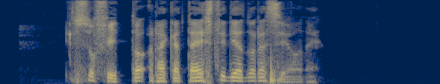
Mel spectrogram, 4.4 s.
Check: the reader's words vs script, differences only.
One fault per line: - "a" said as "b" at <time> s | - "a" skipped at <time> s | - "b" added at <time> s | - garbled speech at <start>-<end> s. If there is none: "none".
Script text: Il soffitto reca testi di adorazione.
none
